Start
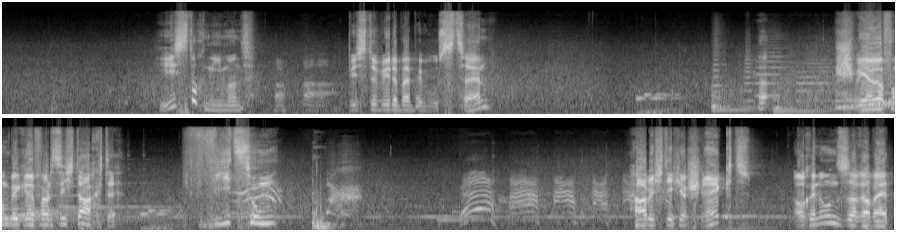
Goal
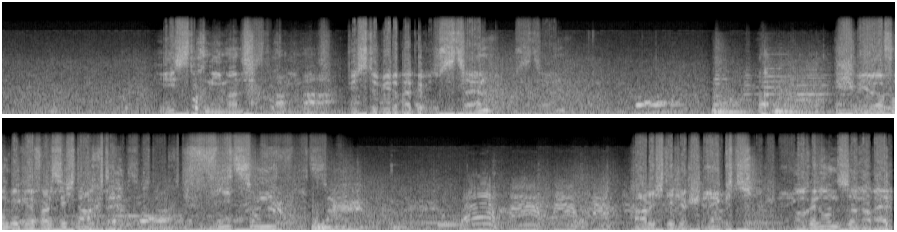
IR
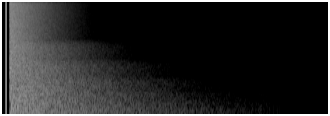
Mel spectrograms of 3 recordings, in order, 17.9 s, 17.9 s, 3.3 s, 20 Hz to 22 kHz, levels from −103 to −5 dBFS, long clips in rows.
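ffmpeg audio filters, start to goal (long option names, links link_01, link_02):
-filter_complex "[0:a]aeval=exprs='0.188*(cos(1*acos(clip(val(0)/0.188,-1,1)))-cos(1*PI/2))+0.00168*(cos(2*acos(clip(val(0)/0.188,-1,1)))-cos(2*PI/2))+0.00211*(cos(4*acos(clip(val(0)/0.188,-1,1)))-cos(4*PI/2))+0.0188*(cos(5*acos(clip(val(0)/0.188,-1,1)))-cos(5*PI/2))+0.0376*(cos(6*acos(clip(val(0)/0.188,-1,1)))-cos(6*PI/2))':channel_layout=same,areverse,acompressor=threshold=-34dB:ratio=12,areverse,highshelf=frequency=4800:gain=11,aecho=1:1:6.1:0.73,asplit=2[link_01][link_02];[link_02]aecho=0:1:760:0.251[link_03];[link_01][link_03]amix=inputs=2:normalize=0,aeval=exprs='val(0)+0.00126*(sin(2*PI*60*n/s)+sin(2*PI*2*60*n/s)/2+sin(2*PI*3*60*n/s)/3+sin(2*PI*4*60*n/s)/4+sin(2*PI*5*60*n/s)/5)':channel_layout=same,lowshelf=frequency=340:gain=9,asetrate=24046,aresample=44100,atempo=1.83401"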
